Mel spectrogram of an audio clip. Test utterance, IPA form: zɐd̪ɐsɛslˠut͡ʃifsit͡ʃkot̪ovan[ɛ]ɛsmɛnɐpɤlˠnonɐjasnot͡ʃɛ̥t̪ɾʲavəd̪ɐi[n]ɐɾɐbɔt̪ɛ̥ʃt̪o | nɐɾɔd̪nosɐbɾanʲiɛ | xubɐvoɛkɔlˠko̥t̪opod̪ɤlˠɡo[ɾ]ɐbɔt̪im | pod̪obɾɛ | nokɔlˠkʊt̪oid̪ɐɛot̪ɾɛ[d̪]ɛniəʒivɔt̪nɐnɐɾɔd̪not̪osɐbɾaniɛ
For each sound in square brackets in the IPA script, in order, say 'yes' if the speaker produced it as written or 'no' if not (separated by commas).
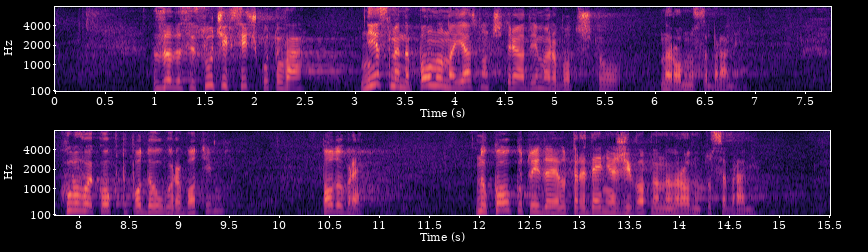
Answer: no, no, yes, yes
